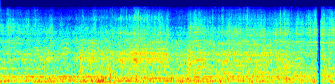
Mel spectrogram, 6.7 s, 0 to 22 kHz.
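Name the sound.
racing powerboat with 175 horsepower Yamaha four-stroke engine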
